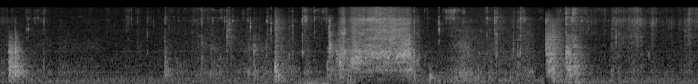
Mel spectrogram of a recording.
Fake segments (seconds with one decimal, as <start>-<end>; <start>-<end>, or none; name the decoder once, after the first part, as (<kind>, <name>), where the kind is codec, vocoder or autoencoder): 0.0-1.3 (vocoder, BigVGAN v2); 4.5-5.2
